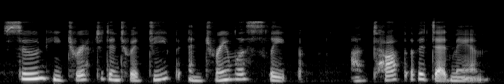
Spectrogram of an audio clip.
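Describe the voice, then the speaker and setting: Gravelly woman reading a story aloud. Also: medium pitch, a little slow, no room sound. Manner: steady storytelling, soft whispers for inner thoughts. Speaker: audiobook reader. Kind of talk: scripted narration. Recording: dry, dull lo-fi recording.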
